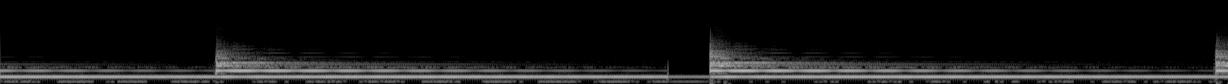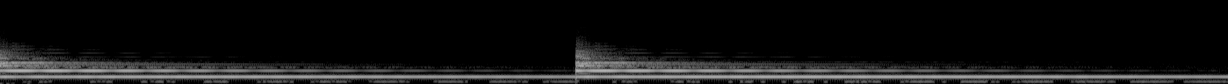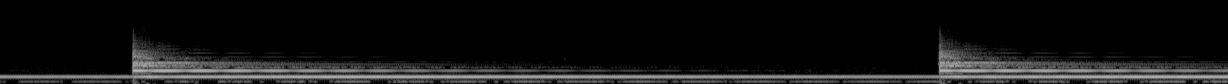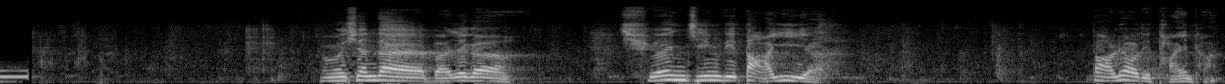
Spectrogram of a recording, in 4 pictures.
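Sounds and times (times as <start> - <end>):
bowl bell ringing: 0.0 - 37.2.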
